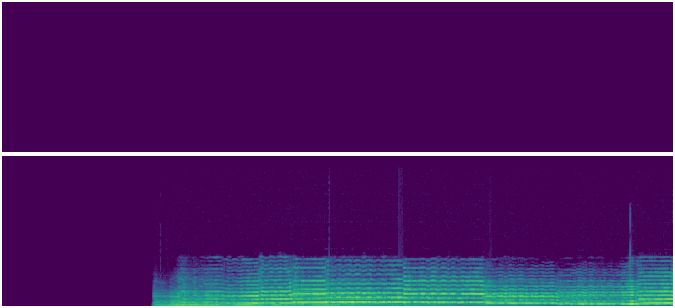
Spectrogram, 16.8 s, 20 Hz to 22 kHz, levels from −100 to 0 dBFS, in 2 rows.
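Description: At 12.46 s there's a short concealed packet loss: about 20 ms never arrived, so the decoder stretched the preceding sound to cover it, leaving a quick smear. At 13.34 to 13.41 s comes a burst of packet loss, roughly 60 ms gone. The receiver carried the last sound on for about 56 ms, fading it as a held buzz or hiss, then skipped ahead. Another short concealed loss hits at 14.47 s, again about 20 ms patched over with a brief wobble.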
